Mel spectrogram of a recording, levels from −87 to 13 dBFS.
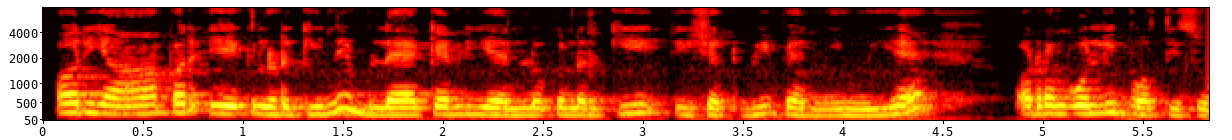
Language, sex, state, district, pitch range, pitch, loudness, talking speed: Hindi, female, Haryana, Rohtak, 180-210 Hz, 195 Hz, -15 LUFS, 225 wpm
